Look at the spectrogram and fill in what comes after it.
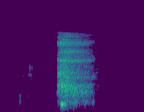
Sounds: Sigh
